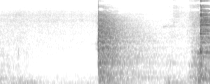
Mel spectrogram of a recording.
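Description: A toilet lid bangs open.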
